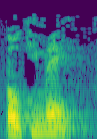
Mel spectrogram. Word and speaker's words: dokimai: 老练这个词希腊文它怎么读呢？叫做 dokimai，希腊文这个词 dokimai 这个词，那这个词是讲什么呢？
